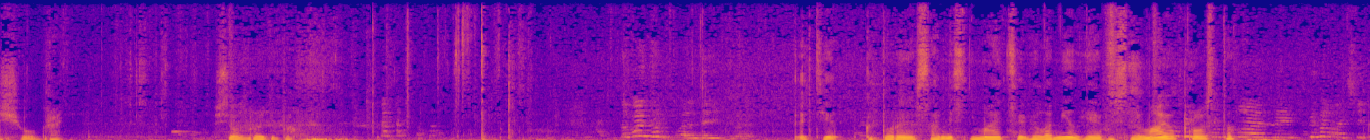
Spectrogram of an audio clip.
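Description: Dry plant roots rustle and crackle as hands pull them apart.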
